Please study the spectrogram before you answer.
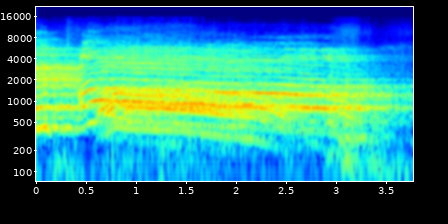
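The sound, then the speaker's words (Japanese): Elementary school children shout an energetic group chant together: one loud, sustained, high call of many young voices that jumps up in pitch early on, holds for about three seconds, then fades away. “えー、元気な掛け声からスタートしました。”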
